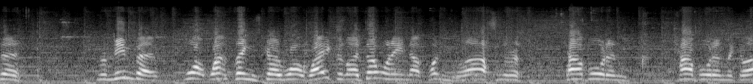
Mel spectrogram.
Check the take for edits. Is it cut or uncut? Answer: uncut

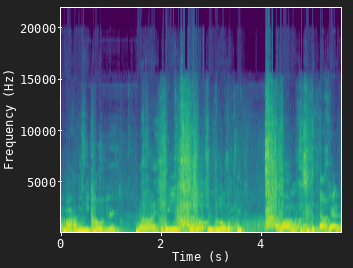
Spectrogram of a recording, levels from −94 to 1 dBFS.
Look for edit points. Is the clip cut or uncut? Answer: cut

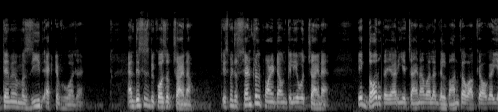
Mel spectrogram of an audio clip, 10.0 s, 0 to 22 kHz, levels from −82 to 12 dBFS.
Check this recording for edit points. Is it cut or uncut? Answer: cut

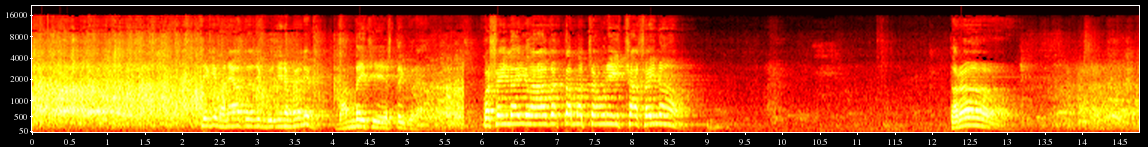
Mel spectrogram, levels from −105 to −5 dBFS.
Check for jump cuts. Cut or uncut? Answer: cut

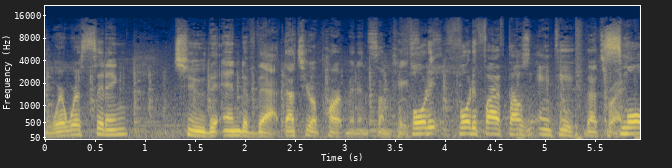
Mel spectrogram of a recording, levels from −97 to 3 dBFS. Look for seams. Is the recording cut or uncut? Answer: uncut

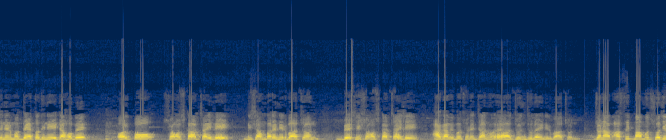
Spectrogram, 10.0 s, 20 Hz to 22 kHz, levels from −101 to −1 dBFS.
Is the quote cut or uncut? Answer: cut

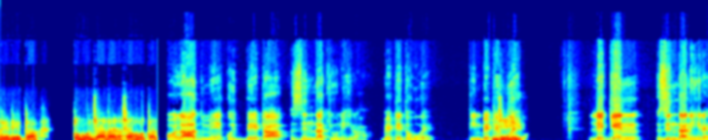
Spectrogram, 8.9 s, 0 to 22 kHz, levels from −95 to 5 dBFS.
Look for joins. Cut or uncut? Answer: cut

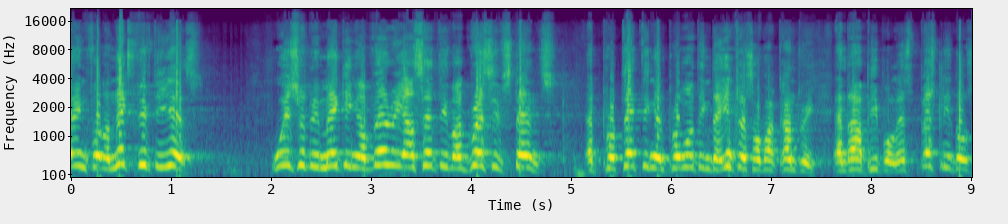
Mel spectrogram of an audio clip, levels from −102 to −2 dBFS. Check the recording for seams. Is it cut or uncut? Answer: uncut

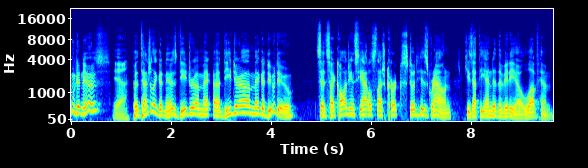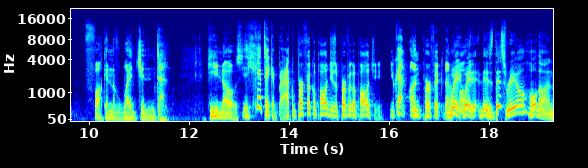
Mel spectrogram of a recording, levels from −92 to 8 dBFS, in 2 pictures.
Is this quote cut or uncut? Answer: uncut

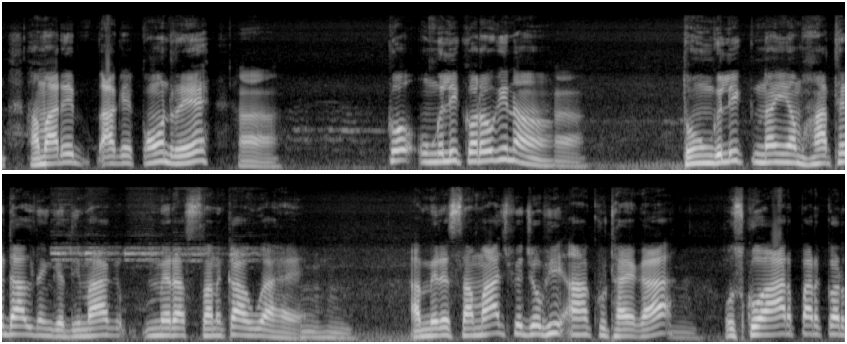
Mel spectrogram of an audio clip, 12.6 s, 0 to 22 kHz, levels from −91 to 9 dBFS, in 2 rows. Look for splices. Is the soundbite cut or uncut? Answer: cut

